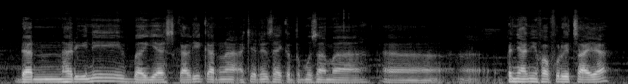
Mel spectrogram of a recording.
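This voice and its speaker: A man's medium-pitched voice at a moderate pace, with ordinary pitch variation, hardly any pauses and noticeable background noise. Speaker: interviewer, music journalist. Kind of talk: interview questions.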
